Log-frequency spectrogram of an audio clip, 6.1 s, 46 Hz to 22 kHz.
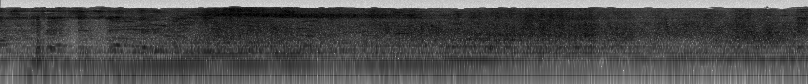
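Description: Dodge Viper's V10 engine at full throttle, accelerating hard down a drag strip, its note rising steadily.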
